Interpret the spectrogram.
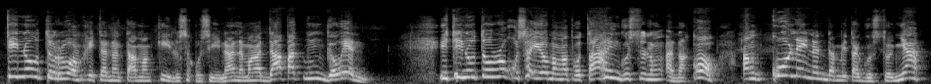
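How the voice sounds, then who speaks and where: A woman's voice: on the high side, very animated, fairly quick, bright, forceful tone. A woman playing a domineering, fault-finding elderly mother-in-law in a confrontational radio drama style. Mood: stern, defensive. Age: older. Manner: confrontational, interrogating. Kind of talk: Tagalog radio drama acting.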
